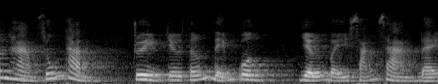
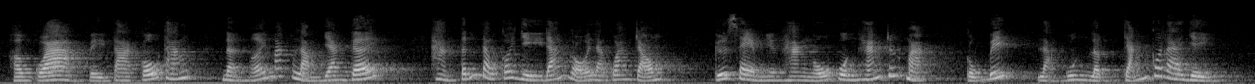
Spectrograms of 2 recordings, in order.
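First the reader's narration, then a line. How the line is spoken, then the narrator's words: Smiling. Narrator (Vietnamese): Chương Hàm mỉm cười rồi nói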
